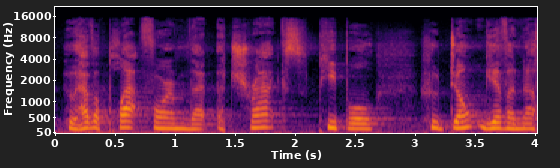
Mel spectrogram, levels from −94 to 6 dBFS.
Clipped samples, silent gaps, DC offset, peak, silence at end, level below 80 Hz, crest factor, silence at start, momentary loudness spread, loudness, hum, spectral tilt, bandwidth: under 0.1%; none; under 0.1%; -10 dBFS; 0 s; -52 dBFS; 16 dB; 0.1 s; 6 LU; -26 LUFS; none; -5 dB/octave; 15.5 kHz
